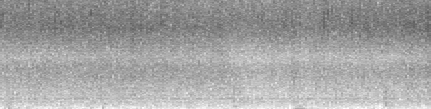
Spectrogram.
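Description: Rice and vegetables stir-fry in a hot pan, producing a steady, dense sizzle and hiss with occasional soft stirring knocks, heard up close with no talking.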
